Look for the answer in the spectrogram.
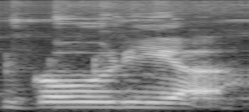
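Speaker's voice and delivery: "Gaudiya" with an R-like middle; "Gaudiya", D softened toward R; flapped Gaudiya. Shown as a demonstration. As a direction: say "Gaudiya" slowly as if spelt with R. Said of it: "people actually write sometimes".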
